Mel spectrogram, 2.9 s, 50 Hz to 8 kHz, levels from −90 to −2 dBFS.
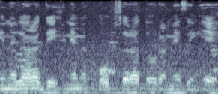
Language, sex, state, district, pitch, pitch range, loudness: Hindi, male, Madhya Pradesh, Dhar, 110 Hz, 105-115 Hz, -16 LUFS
